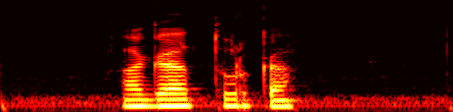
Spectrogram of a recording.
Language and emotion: Russian, neutral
